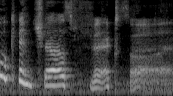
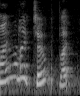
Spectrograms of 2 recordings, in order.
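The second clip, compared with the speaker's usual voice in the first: normal talking voice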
